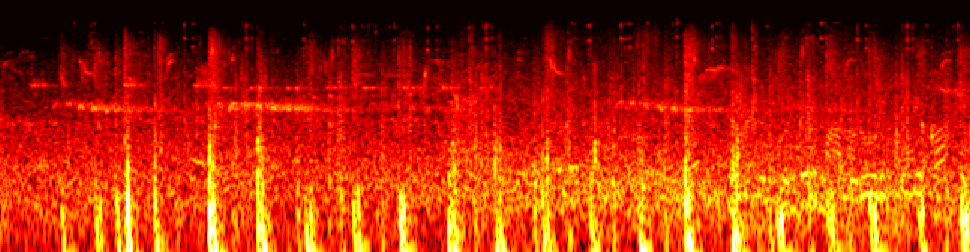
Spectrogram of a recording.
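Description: Horse hooves clip-clop in Assassin's Creed Mirage as a summoned mount trots up, a steady run of sharp, fairly close hoof strikes with faint game ambience behind.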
